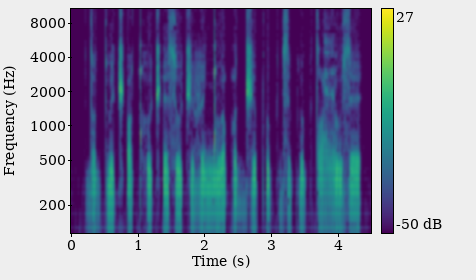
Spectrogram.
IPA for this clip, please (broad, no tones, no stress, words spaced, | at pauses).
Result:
dɒdtʷɛt͡ʃʼɒ ǃʰot͡ʃʼɛsot͡ʃə vɛŋ͡ǃoqʷəd d͡ʒəpʼokʷ d͡zɛkʷɾɒkʷtˤo ʕozɛ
